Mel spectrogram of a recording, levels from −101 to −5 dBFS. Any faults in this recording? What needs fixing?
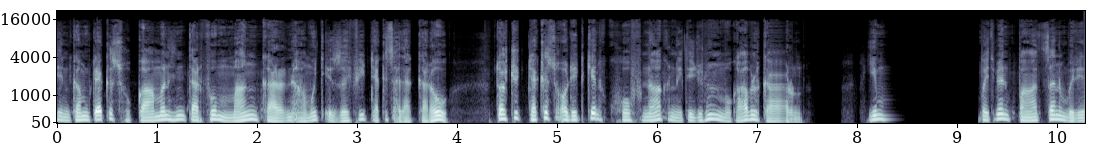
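Call audio freeze occurs three times: 7.15 to 7.31 s, where the last sound is held for about 137 ms; 7.53 to 7.88 s, a 325 ms hold that decays to silence; and 8.28 to 9.24 s, a 947 ms hold that goes silent before "پٔتۍمین پانٛژن". The likely cause is packets delayed in transit emptying the jitter buffer. The receiver extended the last sound, then resumed where it stopped, so nothing is lost but the audio now runs behind.

A short stall from a late packet occurs at 7.96 to 8.06 s. One packet missed its playout time, so the receiver stretched the preceding sound by 82 ms until it arrived, producing a briefly prolonged sound with a slight buzz or dip and no content lost.

To prevent both, fix the network path delay that causes these clustered hold-ups, and use an adaptive jitter buffer that grows its depth when arrival jitter rises.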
